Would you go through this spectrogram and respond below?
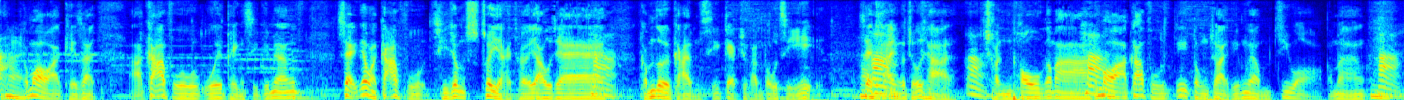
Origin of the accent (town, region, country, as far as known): Hong Kong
